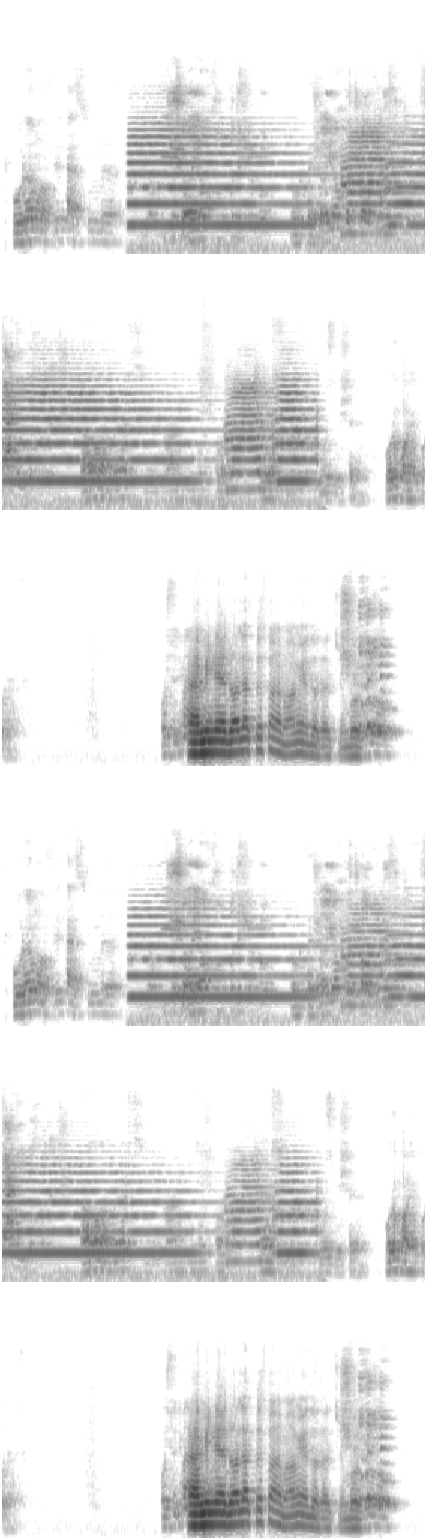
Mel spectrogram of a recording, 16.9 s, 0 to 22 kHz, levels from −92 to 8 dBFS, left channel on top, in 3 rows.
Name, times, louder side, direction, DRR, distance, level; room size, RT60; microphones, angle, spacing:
voice 1, 0.1-1.5 1.8-2.4 3.8-4.3 6.7-9.5 9.8-10.4 10.7-11.4 13.4-14.5 16.0-16.4, right 1 dB, 65° right, -2 dB, 7.0 m, -47 dB
sound 1, 1.6-9.9, left 3 dB, 65° left, 0.9 m, -36 dB
voice 2, 2.1-3.5 4.2-6.5 15.8-16.4, left 1 dB, ahead, -1 dB, 2.7 m, -44 dB
voice 3, 13.7-16.1, right 1 dB, 15° right, 11 dB, 0.4 m, -25 dB
11.0 x 9.4 x 4.3 m, 0.34 s
head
